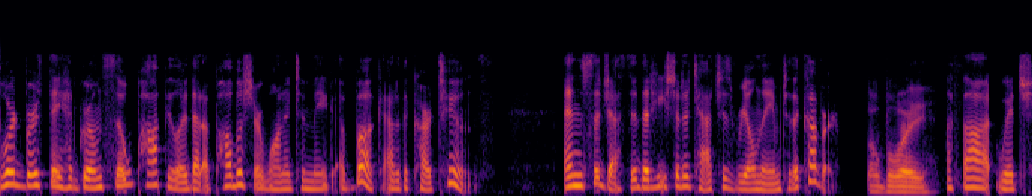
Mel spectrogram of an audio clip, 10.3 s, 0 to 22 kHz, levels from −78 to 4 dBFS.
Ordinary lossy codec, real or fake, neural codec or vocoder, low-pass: Opus, 32 kbps; real; none; 7.2 kHz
